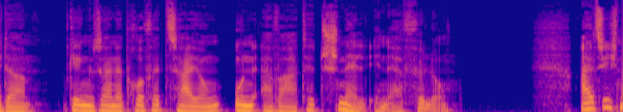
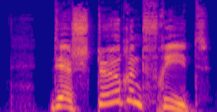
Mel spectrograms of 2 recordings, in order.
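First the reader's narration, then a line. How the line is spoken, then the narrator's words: Called back. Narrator (German): rief der Unwirsch zurück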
